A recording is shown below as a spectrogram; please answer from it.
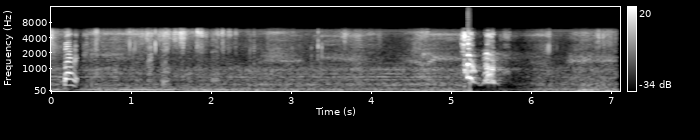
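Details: Sheba, a German Shepherd playing with her ball, gives two short, sharp barks about five seconds apart, the first right at the start and the second louder. Quiet indoor background noise runs steadily between them.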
